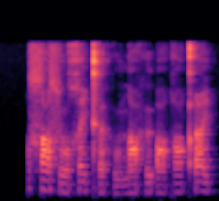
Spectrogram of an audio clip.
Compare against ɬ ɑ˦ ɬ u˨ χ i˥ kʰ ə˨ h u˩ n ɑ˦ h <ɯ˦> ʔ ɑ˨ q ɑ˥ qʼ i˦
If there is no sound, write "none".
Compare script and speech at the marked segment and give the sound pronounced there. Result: ɯ˦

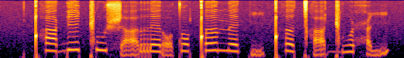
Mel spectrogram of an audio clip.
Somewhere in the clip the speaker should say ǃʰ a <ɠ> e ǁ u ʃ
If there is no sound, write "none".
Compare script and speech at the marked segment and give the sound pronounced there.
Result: ɠ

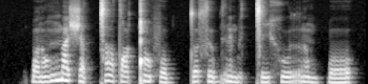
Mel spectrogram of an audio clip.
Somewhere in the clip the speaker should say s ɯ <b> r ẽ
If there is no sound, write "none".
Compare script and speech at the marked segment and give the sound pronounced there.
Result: b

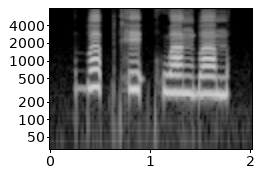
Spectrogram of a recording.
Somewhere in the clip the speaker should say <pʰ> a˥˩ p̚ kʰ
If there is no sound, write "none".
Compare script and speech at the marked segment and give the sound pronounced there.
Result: b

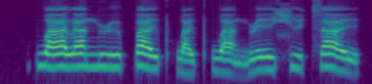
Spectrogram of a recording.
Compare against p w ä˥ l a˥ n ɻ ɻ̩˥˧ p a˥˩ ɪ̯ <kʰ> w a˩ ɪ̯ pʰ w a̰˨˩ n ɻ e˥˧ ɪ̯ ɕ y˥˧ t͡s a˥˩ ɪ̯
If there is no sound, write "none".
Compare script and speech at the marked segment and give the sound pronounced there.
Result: pʰ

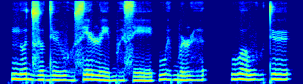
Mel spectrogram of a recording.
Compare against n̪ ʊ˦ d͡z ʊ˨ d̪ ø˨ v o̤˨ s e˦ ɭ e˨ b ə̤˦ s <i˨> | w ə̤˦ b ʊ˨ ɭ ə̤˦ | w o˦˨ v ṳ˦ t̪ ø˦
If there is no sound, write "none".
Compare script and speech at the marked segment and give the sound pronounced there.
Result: e˨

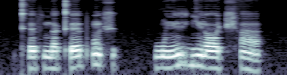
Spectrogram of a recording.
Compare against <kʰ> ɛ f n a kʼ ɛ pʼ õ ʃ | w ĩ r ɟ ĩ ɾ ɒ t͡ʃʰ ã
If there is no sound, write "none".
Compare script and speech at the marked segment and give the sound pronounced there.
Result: kʰ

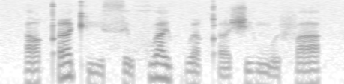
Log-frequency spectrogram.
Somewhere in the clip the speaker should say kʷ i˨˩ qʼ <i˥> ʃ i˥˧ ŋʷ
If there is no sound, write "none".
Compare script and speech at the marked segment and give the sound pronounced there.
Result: i˨˩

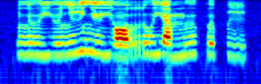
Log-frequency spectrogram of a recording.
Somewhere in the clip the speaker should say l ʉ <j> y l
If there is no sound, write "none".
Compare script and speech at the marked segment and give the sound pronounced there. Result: j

